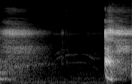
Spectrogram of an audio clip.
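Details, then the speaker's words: Child (Magdalena) coughing after a night of coughing, given water; two abrupt cough bursts separated by a brief pause, a plain cough. "they brought you water so that you wouldn't cough thank you gummy her"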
